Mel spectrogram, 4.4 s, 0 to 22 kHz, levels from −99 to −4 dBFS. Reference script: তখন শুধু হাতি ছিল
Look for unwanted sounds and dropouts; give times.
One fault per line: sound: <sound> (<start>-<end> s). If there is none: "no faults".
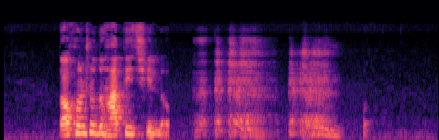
sound: throat clearing (1.9-3.5 s)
